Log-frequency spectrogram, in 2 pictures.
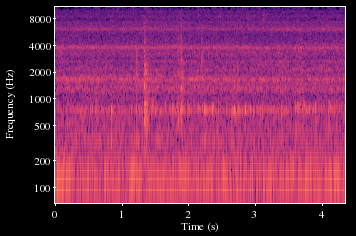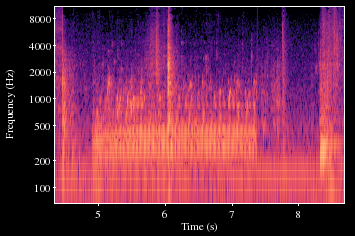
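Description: Kitchen tap running into a stainless-steel sink while hands are washed. About five seconds in, a person gargles water for a couple of seconds.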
